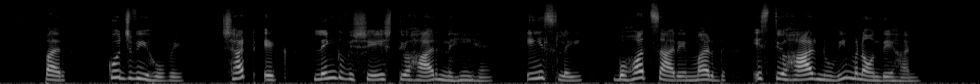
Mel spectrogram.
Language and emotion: Punjabi, neutral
